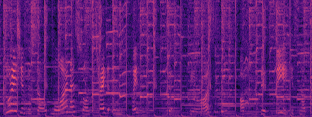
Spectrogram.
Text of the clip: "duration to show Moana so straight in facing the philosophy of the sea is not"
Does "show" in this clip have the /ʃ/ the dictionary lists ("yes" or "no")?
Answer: no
